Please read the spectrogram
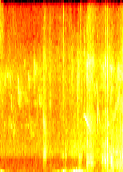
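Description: Mostly quiet, with a few faint low thumps and rustles about a second in. The motorcycle's engine is not running.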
